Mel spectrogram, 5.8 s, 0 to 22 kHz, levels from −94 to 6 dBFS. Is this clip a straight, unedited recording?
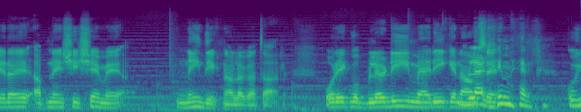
yes; 0 cuts

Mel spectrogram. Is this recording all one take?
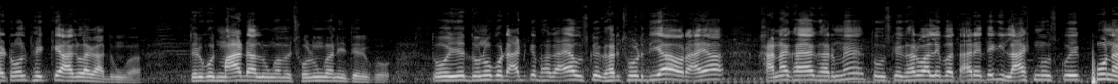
yes; 0 cuts

